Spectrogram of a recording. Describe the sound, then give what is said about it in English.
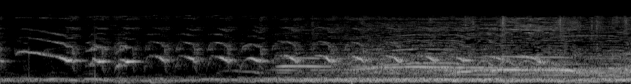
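A 9-year-old boy in a seagull costume imitates a seagull on stage with a rapid series of high, descending screeching cries that stretch into longer wavering wails, set against a steady murmur of crowd noise, with people booing. “He took up the art of gull screeching”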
